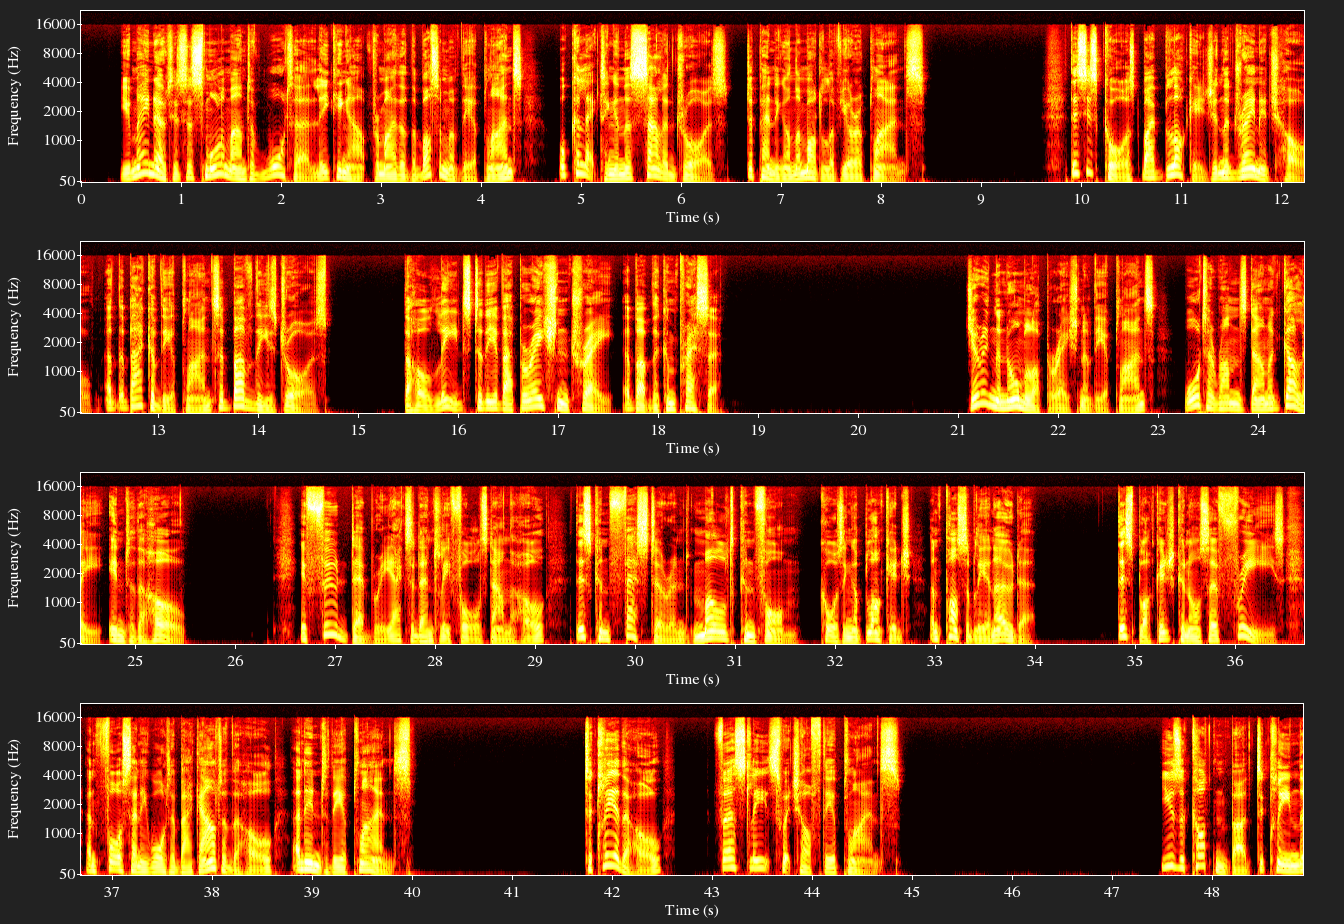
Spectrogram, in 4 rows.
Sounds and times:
Speech: 0.4 - 8.5, 9.9 - 14.8, 15.5 - 18.7, 21.1 - 25.6, 26.6 - 34.0, 34.8 - 40.0, 41.8 - 45.0, 47.5 - 48.9.

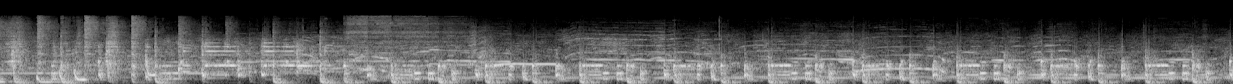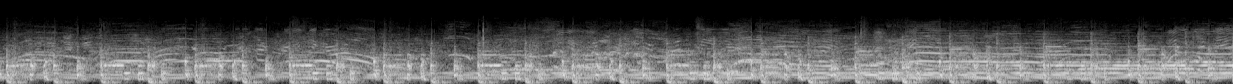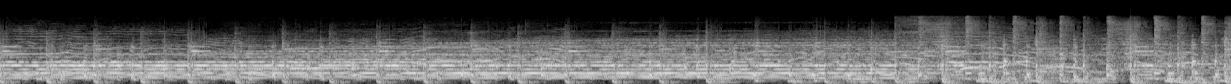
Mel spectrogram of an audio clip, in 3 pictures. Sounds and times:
Music: 0.0 - 36.9.

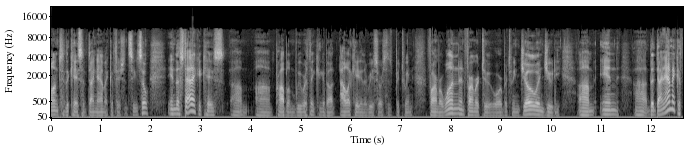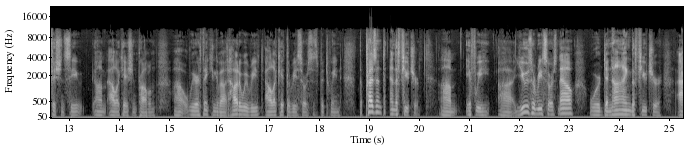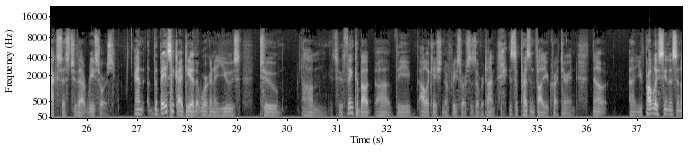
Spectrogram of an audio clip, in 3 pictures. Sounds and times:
Speech: 0.0 - 37.9.

